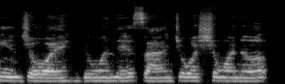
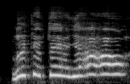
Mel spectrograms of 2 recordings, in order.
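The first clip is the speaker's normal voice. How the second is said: excited; 8 dB louder than usual. Real, not acted. Delighted at her finished embroidery.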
